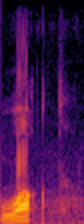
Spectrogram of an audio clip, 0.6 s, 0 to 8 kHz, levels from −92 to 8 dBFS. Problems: none marked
